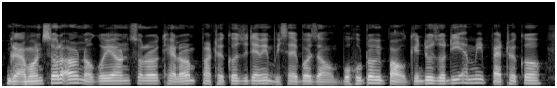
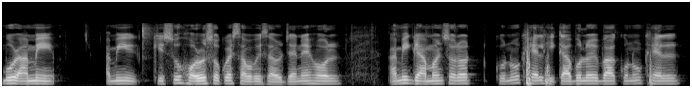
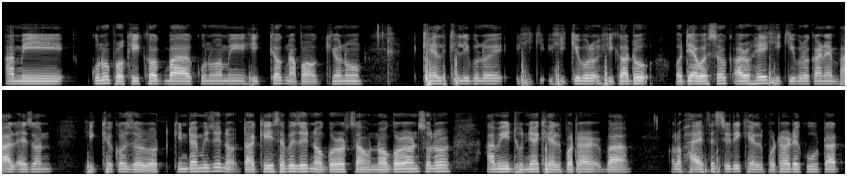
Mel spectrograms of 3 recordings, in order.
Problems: background sounds at intervals, background conversations at intervals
